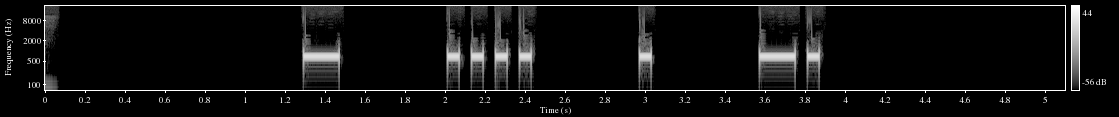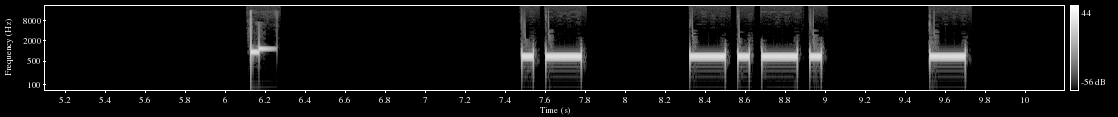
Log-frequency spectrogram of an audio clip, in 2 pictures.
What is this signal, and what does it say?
Morse code, heard as a keyed tone, about 20 wpm, spaced as for 11 wpm, 700 Hz. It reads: THEN ACT
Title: 3x Character Spacing - Top 300 Words - 20wpm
